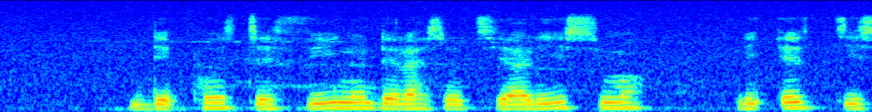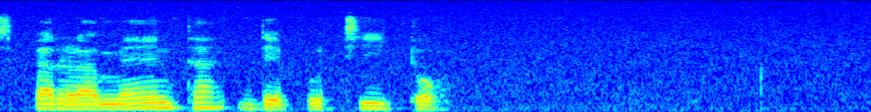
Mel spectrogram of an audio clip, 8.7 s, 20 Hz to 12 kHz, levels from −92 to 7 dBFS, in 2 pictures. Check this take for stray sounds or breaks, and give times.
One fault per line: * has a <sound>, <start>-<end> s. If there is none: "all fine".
all fine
